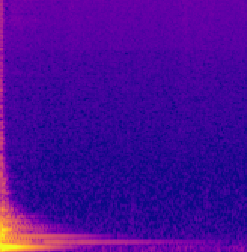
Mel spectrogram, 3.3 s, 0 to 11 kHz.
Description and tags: Nagra ARES BB+ & 2 Schoeps CMC 5U 2011.
bass drum hit on the hand
drum, bass, hand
